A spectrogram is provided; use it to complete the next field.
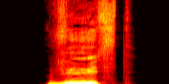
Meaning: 1. desert, desolate 2. messy, chaotic 3. fierce, severe, savage, wild, unrestrained 4. ugly, awful
- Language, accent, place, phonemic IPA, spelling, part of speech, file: German, Germany, Berlin, /vyːst/, wüst, adjective, De-wüst.ogg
